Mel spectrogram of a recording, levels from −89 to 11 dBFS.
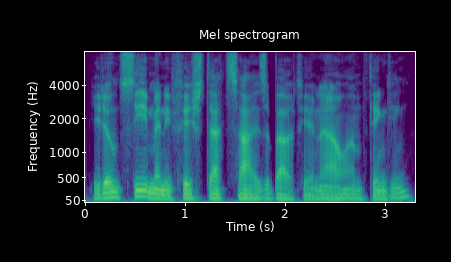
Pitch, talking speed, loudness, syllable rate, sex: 85 Hz, 220 wpm, -20 LUFS, 5.1 syllables/s, male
